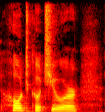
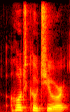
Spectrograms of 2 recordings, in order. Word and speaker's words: haute couture: That's the French pronunciation. In English, we'd probably just say haute couture. Um, and haute couture is the practice of creating extremely high quality, high fashion clothing.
